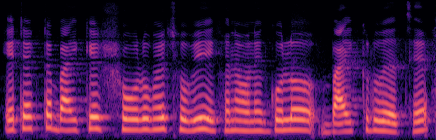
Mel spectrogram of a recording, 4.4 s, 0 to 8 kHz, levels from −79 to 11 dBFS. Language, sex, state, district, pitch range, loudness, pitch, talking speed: Bengali, female, Tripura, West Tripura, 205-235 Hz, -14 LUFS, 220 Hz, 125 wpm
